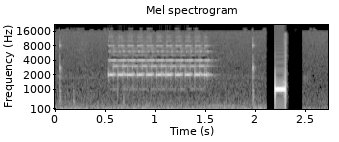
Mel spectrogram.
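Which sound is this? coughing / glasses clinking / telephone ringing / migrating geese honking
telephone ringing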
